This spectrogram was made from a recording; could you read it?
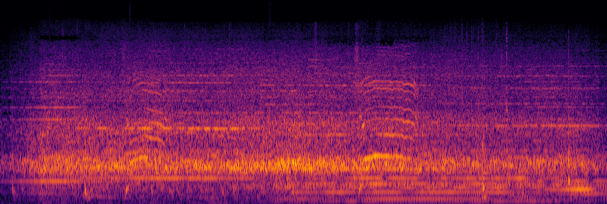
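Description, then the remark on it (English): A large waving crowd cheers and shouts in a continuous, dense, loud roar, with individual voices whooping and calling out above the din for the whole stretch. “The waving crowd hinder Troutman and Griggs' progress.”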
